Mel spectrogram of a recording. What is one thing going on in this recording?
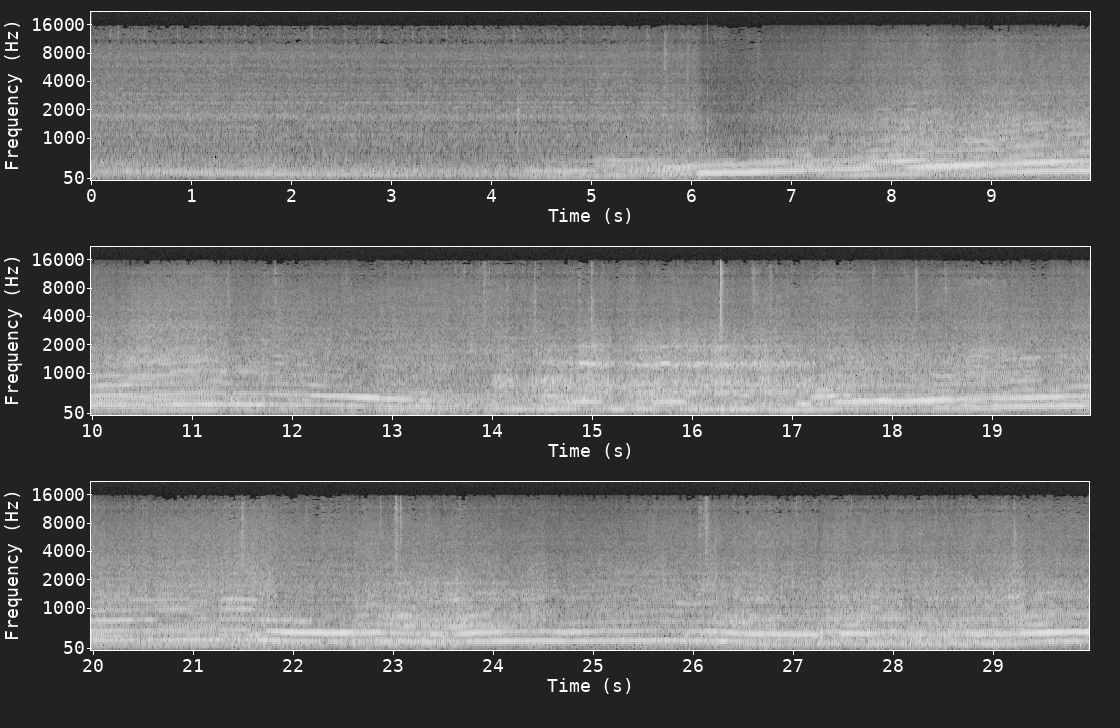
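A sports car engine roars and revs up and down as the car speeds along.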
